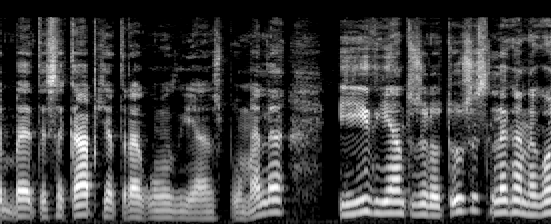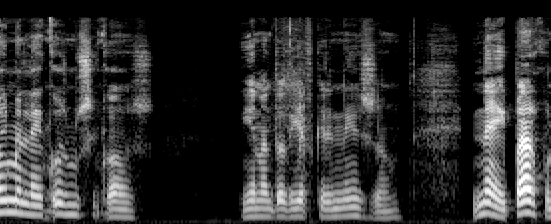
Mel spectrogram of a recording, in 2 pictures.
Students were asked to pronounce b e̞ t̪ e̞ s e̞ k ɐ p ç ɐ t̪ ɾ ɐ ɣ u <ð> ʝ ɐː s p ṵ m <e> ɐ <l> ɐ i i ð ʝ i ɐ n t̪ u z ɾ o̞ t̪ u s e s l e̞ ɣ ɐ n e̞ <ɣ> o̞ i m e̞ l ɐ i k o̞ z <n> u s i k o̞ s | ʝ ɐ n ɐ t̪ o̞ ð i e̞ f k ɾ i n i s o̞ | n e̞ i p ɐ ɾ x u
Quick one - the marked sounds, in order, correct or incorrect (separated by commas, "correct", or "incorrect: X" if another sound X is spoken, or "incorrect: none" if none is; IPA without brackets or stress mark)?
correct, correct, correct, correct, incorrect: m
